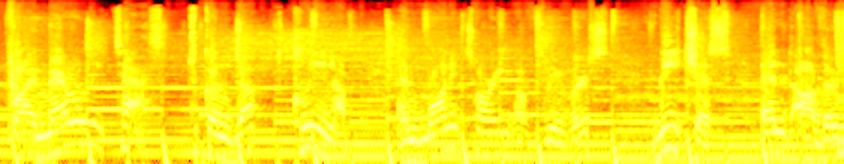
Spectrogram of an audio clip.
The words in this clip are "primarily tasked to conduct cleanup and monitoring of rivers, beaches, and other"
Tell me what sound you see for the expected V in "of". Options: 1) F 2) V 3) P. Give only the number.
3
